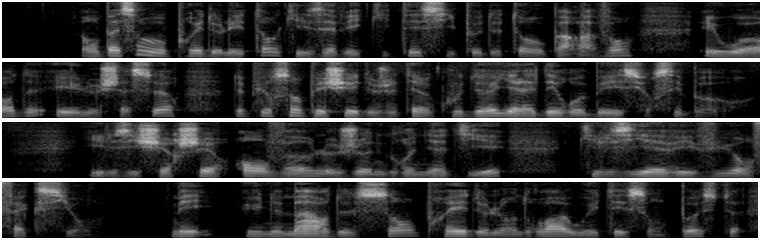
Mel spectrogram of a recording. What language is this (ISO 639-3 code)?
fra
